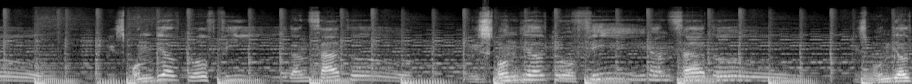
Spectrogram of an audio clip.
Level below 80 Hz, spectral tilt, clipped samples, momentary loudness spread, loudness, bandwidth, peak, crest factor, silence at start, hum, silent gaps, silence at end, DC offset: -24 dBFS; -4.5 dB/octave; under 0.1%; 13 LU; -15 LUFS; 16 kHz; 0 dBFS; 14 dB; 0 s; none; none; 0 s; under 0.1%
